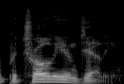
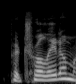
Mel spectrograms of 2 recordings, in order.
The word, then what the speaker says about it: petrolatum: We say petroleum jelly. It's actually Petrolatum, right? Or something like that. Petrolatum. Yeah. Petrolatum. That's the actual. We've been saying it the hard way.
